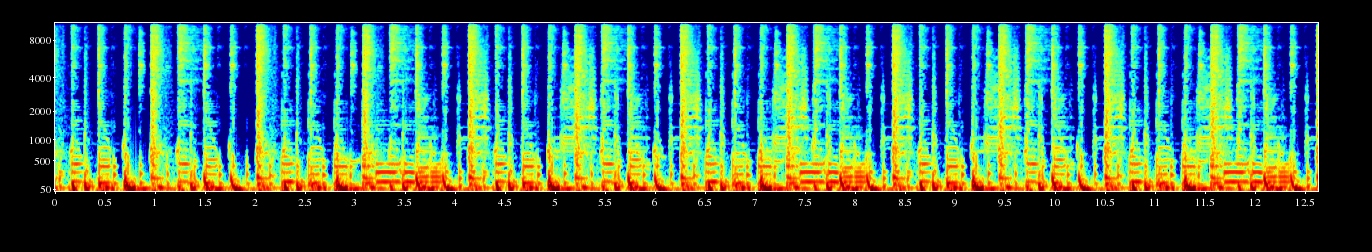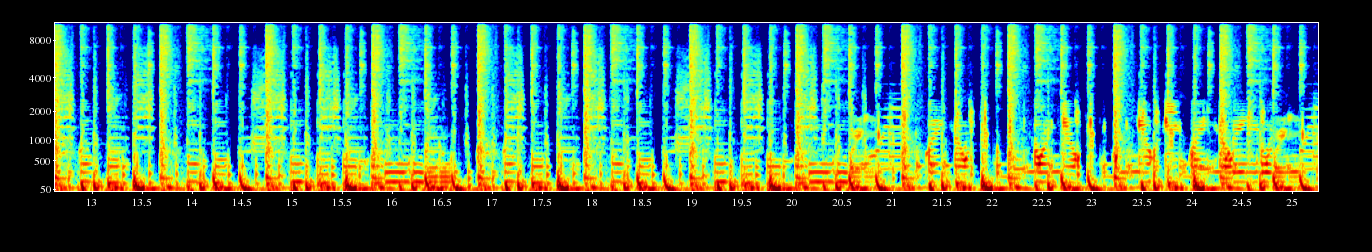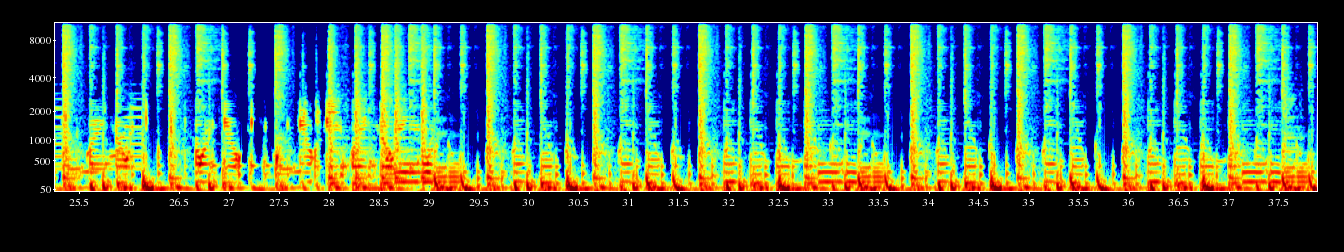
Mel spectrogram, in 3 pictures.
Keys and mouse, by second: 1.4 ctrl+r, 3.6 click, 3.7 middle click, 4.1 shift+click, 4.8 j, 7.6-8.6 middle drag, 9.4 click, 9.8 shift+click, 10.2 shift+click, 11.0 f, 11.2 click, 11.8-12.8 shift+middle drag, 12.5 ctrl+z, 12.8 ctrl+z, 13.8-15.4 middle drag, 14.7 f, 15.0 f, 16.0 f, 17.1 ctrl+r, 18.4 click, 18.5 shift+middle click, 19.3-21.8 middle drag, 19.8 j, 22.0 alt+click, 22.6 shift+click, 23.0 shift+click, 24.0-28.8 drag, 30.2 KP_7, 32.5 s, 33.9-37.6 drag, 37.6-37.8 middle drag.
